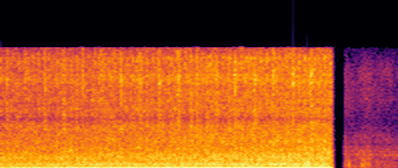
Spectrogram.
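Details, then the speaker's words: Jeep exhaust pipe broken in half, patched with a soup can and two hose clamps; after repair the engine idles steady and even with a deep smooth hum, no ticking or puffing, as before it broke. "sounds good that's exactly how it was before it broke that's it"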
